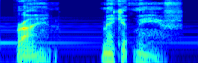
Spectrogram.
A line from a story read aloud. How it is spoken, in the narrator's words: In a weak voice, he simply said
